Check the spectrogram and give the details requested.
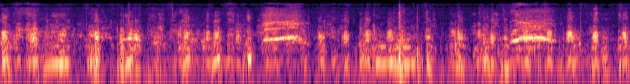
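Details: Farm ducks in Andhra Pradesh calling at feeding time, with rough overlapping quacks throughout and two louder rising, honk-like calls standing out near the middle and end.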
